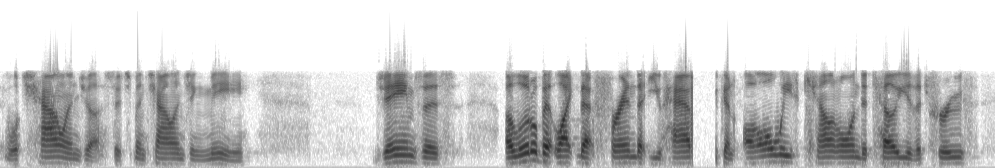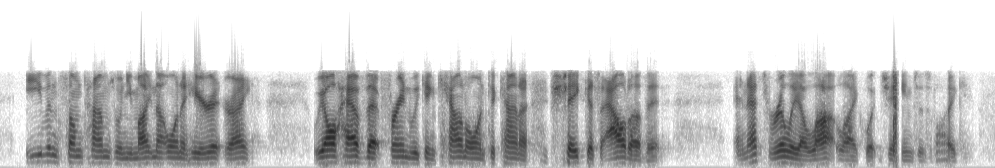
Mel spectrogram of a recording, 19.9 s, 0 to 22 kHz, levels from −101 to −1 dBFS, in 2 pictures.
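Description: Speech heard over a narrowband mobile line, with nothing above about 3.6 kHz and the light buzz of AMR-NB at what sounds like its 12.2 kbps mode. Two wireless microphone squelch dropouts occur. From 6.80 to 7.17 s hiss swells, then the sound drops to near silence for about 240 ms before returening, and a shorter hole of about 55 ms appears at 18.85 to 18.98 s. In each case the analogue FM radio signal weakened until the receiver's squelch muted it. Lost AMR speech frames cause the brief smeared, fading warbles at 7.52 to 7.72 s, 9.28 to 9.32 s and 17.56 to 17.61 s. The first gap fits about 40 ms of missing frames and the others about 20 ms each, which the decoder covered by repeating the last good settings at falling gain.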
